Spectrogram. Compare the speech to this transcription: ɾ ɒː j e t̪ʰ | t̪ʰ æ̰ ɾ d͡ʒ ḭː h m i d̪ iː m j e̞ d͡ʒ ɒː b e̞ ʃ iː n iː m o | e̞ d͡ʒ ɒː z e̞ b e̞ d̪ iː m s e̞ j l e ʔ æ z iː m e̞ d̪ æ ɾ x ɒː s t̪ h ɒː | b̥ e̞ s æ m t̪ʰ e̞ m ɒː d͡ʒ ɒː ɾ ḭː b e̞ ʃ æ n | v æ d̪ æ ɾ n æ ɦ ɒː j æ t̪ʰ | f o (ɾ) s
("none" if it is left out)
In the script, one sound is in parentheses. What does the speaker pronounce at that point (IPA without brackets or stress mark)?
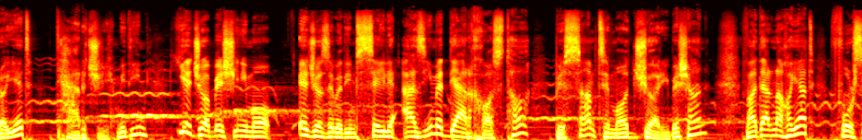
ɾ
